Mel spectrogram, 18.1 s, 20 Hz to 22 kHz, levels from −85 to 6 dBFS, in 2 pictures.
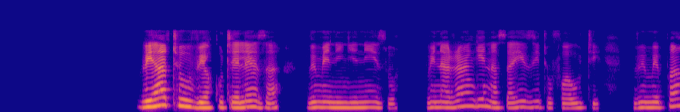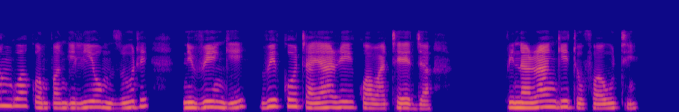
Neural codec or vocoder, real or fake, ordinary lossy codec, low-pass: none; real; AAC, 48 kbps; 7.2 kHz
